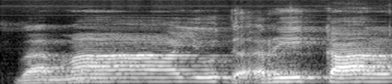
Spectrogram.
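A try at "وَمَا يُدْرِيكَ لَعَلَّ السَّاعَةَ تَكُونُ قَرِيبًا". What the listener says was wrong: Ri-nya panjang, rika gitu.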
